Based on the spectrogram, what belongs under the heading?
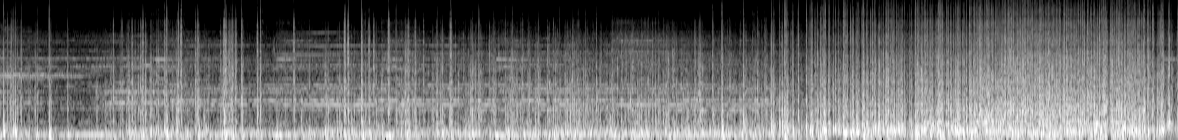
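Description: Fireworks display: rapid aerial shell bangs and crackling over the show's music. From about eight seconds in the bursts thicken into a dense, louder barrage of bangs and crackle.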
